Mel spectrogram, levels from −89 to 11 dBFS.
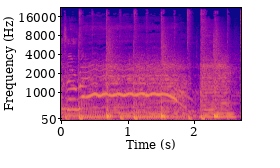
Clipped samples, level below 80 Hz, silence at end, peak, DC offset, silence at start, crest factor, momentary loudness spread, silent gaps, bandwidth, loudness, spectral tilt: under 0.1%; -32 dBFS; 0 s; -4 dBFS; under 0.1%; 0 s; 16 dB; 5 LU; none; over 20 kHz; -19 LUFS; -6 dB/octave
